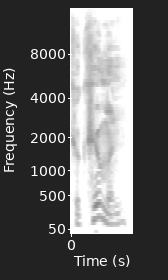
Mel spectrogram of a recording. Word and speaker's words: curcumin: Now, we do have the offer on the curcumin.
